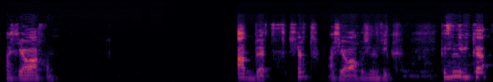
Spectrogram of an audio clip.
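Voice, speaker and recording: A man's voice: mid-range voice, lively intonation, measured pace, husky. A man teaching a German class, who patiently repeats each word pair and checks for questions. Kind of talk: live online class explanation. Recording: muffled lo-fi audio.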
